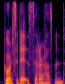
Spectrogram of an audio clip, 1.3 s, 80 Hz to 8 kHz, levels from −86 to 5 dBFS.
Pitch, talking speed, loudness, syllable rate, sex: 185 Hz, 275 wpm, -22 LUFS, 6.4 syllables/s, female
